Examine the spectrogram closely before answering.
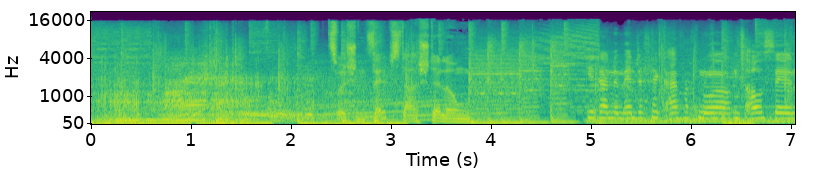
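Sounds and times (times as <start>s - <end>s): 
tuned car engine roaring with throaty exhaust at a tuner meet: 0.1s - 4.3s
speech: 2.4s - 4.3s, 5.0s - 7.0s.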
